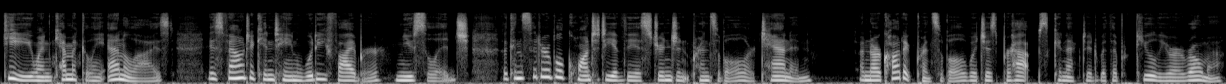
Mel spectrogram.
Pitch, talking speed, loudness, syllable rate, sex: 195 Hz, 150 wpm, -17 LUFS, 5.9 syllables/s, female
